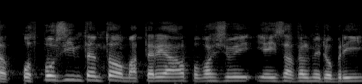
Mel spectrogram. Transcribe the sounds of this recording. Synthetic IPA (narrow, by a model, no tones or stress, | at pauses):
pot̪po̞r̝iːmt̪ɛnt̪o̞mat̪ɛɾɪaːlpo̞vaʒujɪjɛjzavɛlmɪdo̞bɾiː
